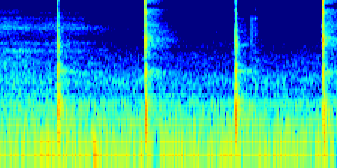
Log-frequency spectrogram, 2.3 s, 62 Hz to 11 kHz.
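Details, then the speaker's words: Good four-pin relay tested on an ES192 12/24 V relay tester: four crisp, evenly spaced clicks about every 0.6 s as contacts open and shut, green light lit. "and you can hear it clicking through open and close and then the green light is uh you know lit up so this relay here is good"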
